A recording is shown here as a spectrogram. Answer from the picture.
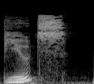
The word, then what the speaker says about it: Butes: It's spelled B-U-T-E-S, which could be Butes, Boots, Beauties, Buties, Butus, Botus.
